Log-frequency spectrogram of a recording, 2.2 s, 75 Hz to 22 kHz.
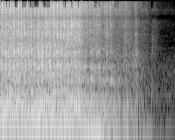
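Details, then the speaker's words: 2011 Lotus Evora S with a newly installed Capristo valved exhaust and CES3 controller, valve open: deep, loud, rowdy idle rumble that cuts off and fades away; normal healthy idle. "Okay, and just like that, the exhaust is working. She's really rowdy."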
